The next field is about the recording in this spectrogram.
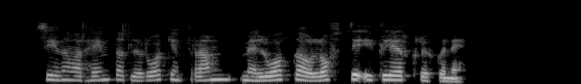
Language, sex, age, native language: Icelandic, female, 40-49, Icelandic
